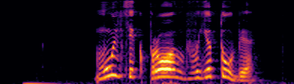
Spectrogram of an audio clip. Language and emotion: Russian, positive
